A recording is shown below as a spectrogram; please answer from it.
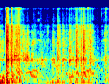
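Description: Domestic pigeons in a wire cage, cooing, with two spells of rapid rustling clatter, near the start and about a second and a half in.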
